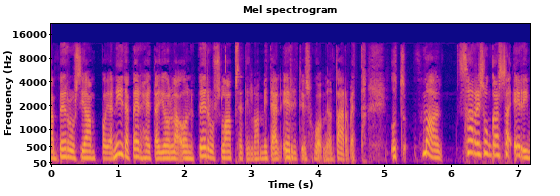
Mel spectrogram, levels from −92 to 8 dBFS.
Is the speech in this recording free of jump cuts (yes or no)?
no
